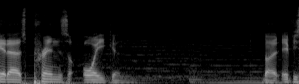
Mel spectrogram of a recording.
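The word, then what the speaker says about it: Prinz Eugen: Yeah, apparently the the proper pronunciation of that of Prince's name is Prince Oyen. The EU is supposed to be pronounced oi. So you sound you make you you say it as Prince Oen, but if you say it fast, obviously it comes out as Prince.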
